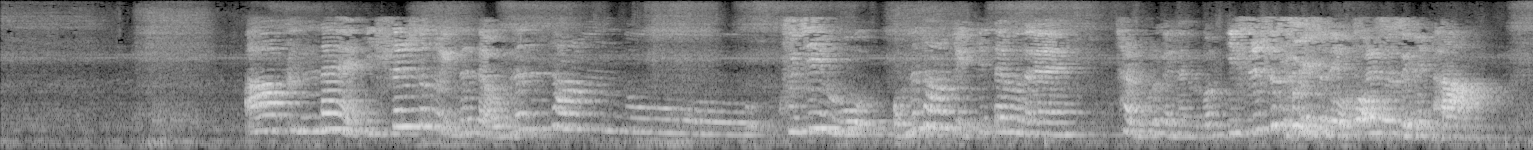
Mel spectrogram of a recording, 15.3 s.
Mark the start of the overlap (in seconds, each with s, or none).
12.8 s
